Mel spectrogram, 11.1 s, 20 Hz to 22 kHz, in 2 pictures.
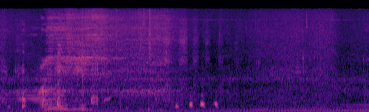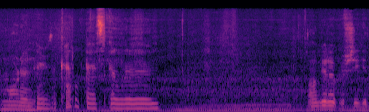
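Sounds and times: short low vocal sounds: 0.0s - 2.7s.

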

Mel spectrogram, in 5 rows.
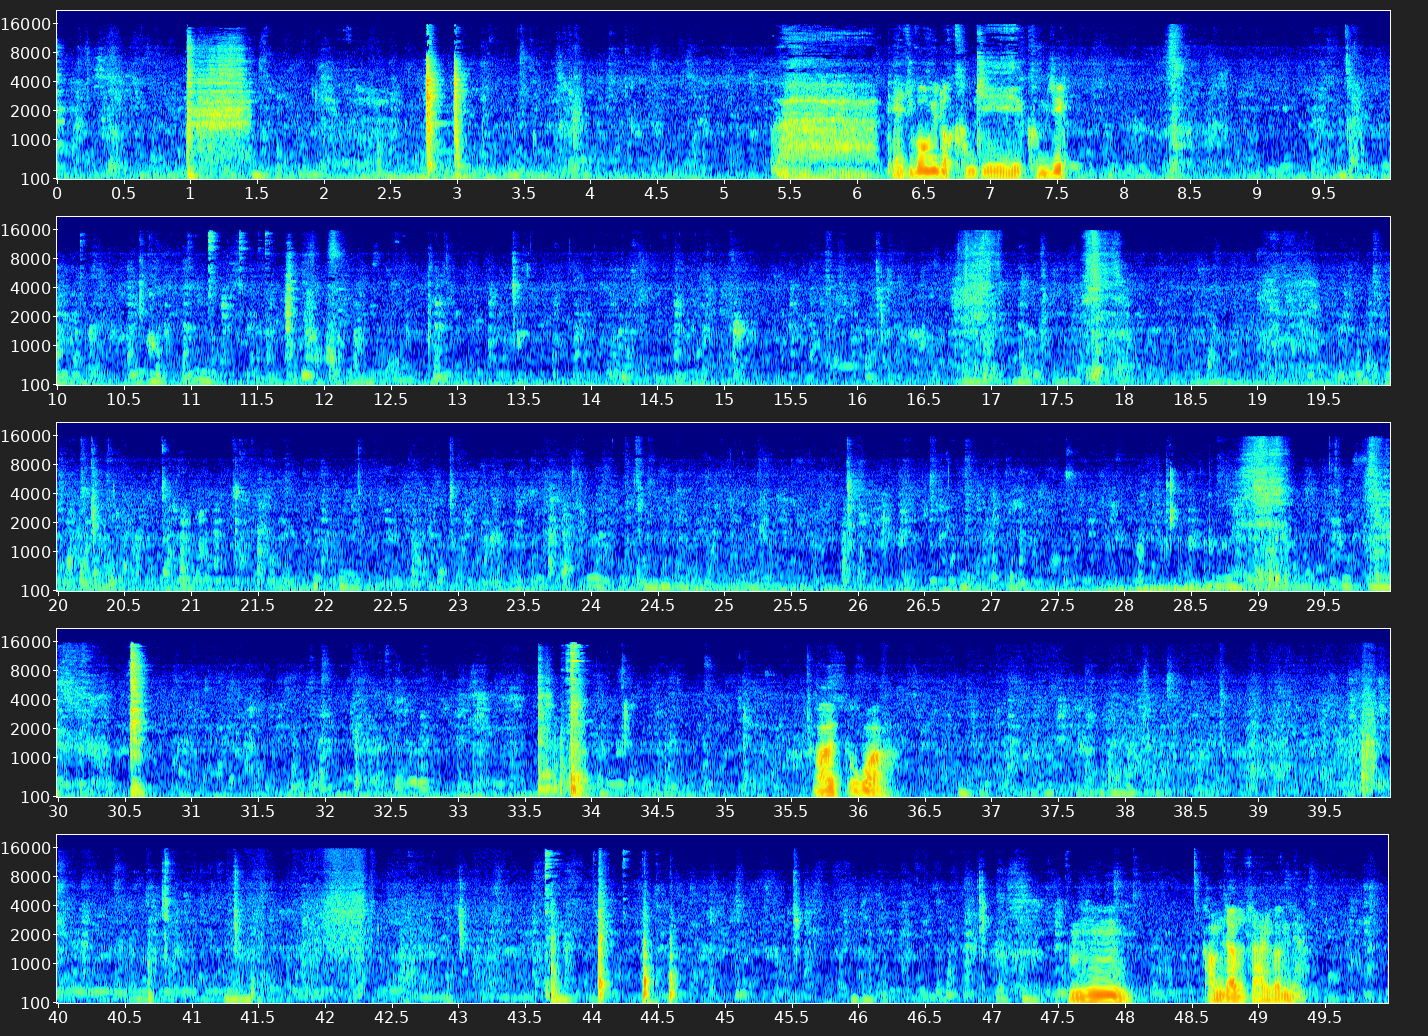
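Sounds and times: soft chewing: 0.0s - 6.2s, 6.8s - 49.9s.

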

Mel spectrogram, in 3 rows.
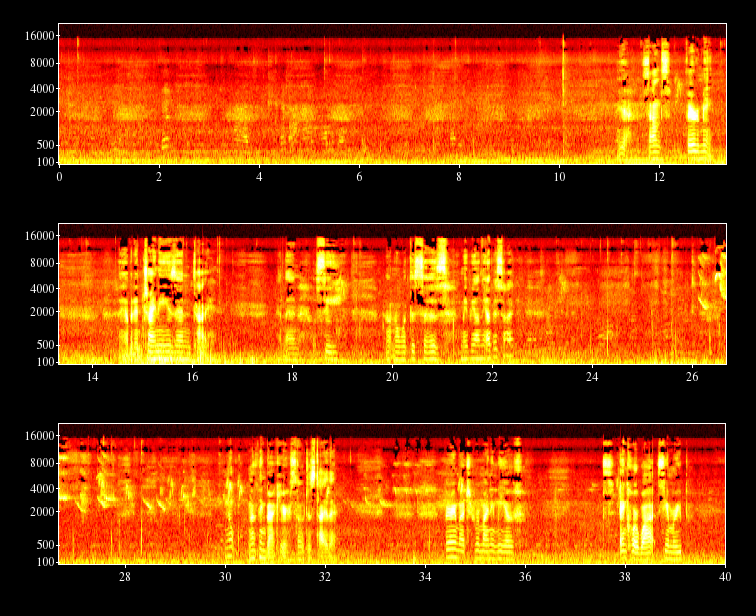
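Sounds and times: engine humming: 0.0s - 40.0s
steady low rumble: 0.0s - 40.0s
birds chirping downward: 21.8s - 38.2s.

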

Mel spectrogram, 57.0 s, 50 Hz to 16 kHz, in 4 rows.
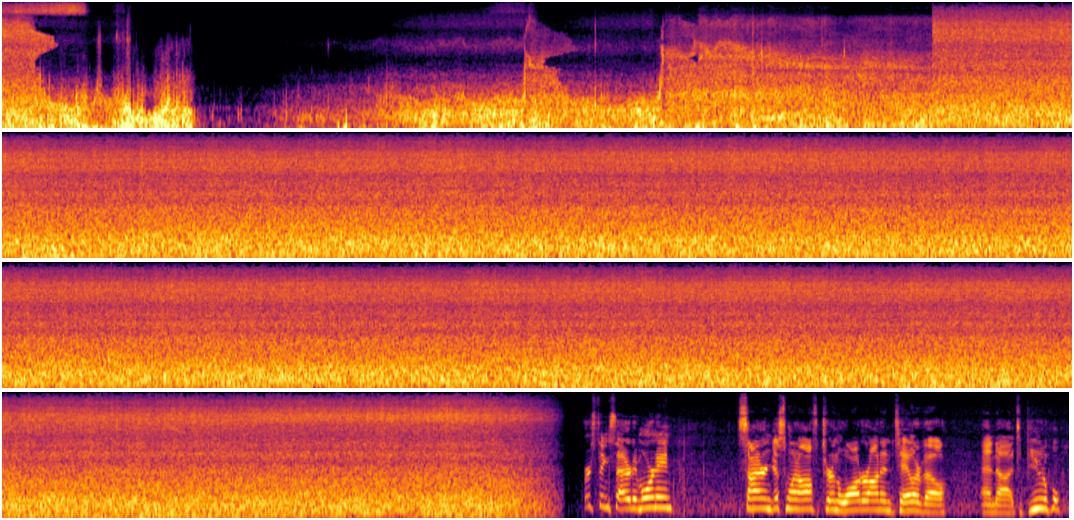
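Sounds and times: whitewater rapids rushing: 8.8s - 50.3s.

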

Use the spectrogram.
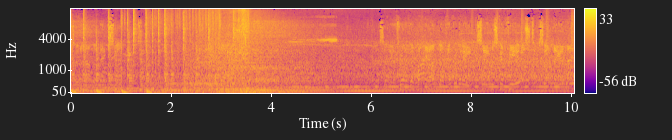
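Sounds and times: music with heavy drum beat: 0.0s - 5.2s.

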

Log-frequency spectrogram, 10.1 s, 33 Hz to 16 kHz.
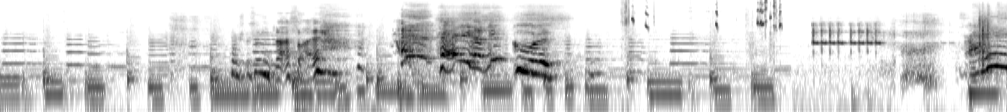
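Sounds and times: background music: 0.0s - 8.5s.

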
